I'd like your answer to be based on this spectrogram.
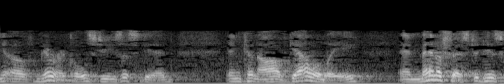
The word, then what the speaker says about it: Cana: Cana, as most of us would pronounce it, but it's actually Cana in Greek.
